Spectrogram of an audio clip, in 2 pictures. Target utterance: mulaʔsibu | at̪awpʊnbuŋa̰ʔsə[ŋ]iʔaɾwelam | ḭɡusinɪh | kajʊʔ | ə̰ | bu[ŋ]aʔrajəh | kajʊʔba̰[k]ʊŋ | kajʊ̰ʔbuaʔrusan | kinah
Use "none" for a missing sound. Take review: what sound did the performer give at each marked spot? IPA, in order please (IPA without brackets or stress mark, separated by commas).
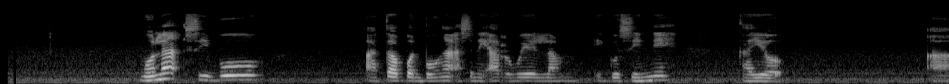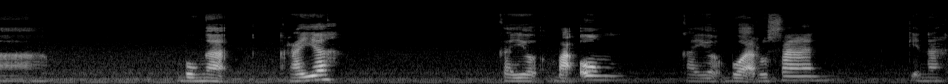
n, ŋ, ʔ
